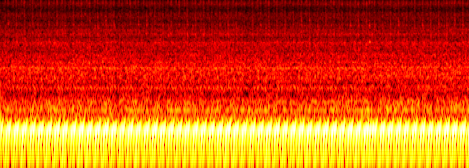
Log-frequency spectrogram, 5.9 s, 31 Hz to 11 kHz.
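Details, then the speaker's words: Ford 3000 three-cylinder tractor after about 5 minutes running: low, uneven idle thump about a hundred beats a minute as the third cylinder tries to cut in; intermittent misfire, cause unknown. "Okay, so here's what it does. After about 5 minutes, you can hear it start trying to fire off on the third one."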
